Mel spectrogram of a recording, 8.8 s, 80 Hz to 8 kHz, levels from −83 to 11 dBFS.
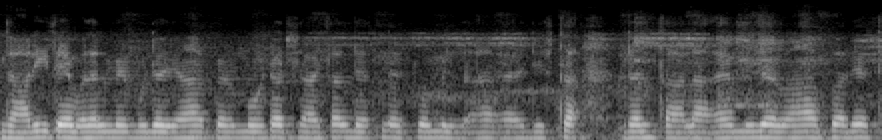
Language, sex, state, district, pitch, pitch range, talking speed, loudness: Hindi, male, Chhattisgarh, Raipur, 130 Hz, 130-135 Hz, 150 wpm, -19 LUFS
